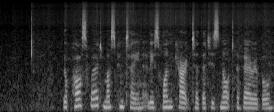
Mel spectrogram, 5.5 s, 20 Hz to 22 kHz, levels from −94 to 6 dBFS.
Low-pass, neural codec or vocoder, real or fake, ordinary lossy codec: none; vocoder, 48 kHz, 128 mel bands, Vocos; fake; none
